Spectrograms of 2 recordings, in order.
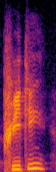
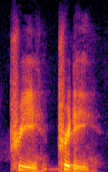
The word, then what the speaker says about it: pretty: Give me a short I there instead of pretty. Pretty. Pretty. Okay, so the split hadn't been pretty.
